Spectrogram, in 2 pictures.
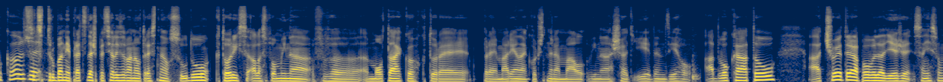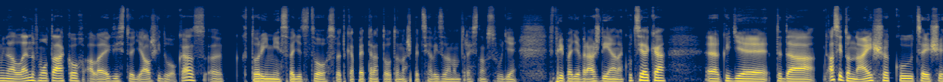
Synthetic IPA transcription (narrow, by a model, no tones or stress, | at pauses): kɔt͡sɛt̪ɾubanjɛpɾɛt̪t͡sːɛd̪aʃpɛt͡sializɔʋanɛːɦɔt̪ɾɛst̪nɛːɦɔsuːd̪ukt̪ɔɾiːsaʔalɛspɔmiːnavmɔt̪aːkɔxkt̪ɔɾɛːpɾɛmaɾɪanakɔt͡ʃnɛɾamalʋinaːʃaɟjɛd̪ɛnzjɛɦɔʔa̰d̪ʋɔkaːt̪ɔʊʔa̰t͡ʃɔjɛt̪ɾɛbapɔʋɛd̪aɟjɛʒɛsaɲɛspɔmiːnalɛnvmɔt̪aːkɔɣa̰lɛɛɡzist̪ujɛɟa̰lʃiːd̪ʊɔ̰kaskt̪ɔɾiːmjɛsʋɛɟɛt͡st̪ʋɔsʋɛt̪kapɛt̪ɾat̪ɔt̪ɔnaʃpɛt͡sializɔʋanɔmt̪ɾɛsnɔmsuːɟɛfpɾiːpaɟɛʋɾaʒd̪iaːnakut͡sɪaka | ɡɟɛt̪ɛd̪aasit̪ɔnajʃɔkujuːt͡sɛjʃɪɛ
